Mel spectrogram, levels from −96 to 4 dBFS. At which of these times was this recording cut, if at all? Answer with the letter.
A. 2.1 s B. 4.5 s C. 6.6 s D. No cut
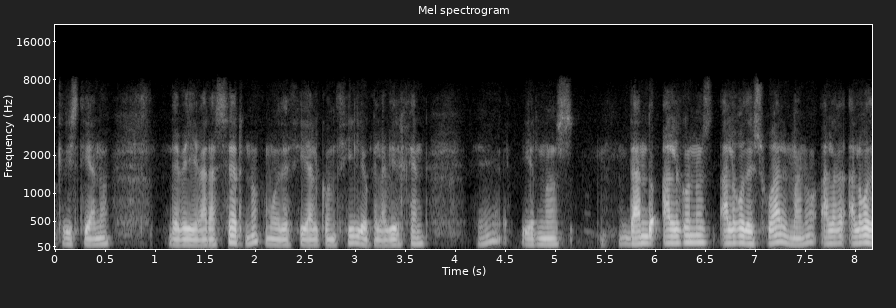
B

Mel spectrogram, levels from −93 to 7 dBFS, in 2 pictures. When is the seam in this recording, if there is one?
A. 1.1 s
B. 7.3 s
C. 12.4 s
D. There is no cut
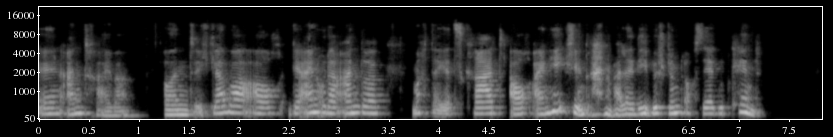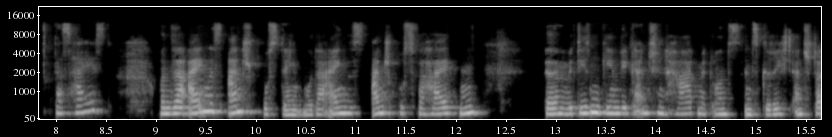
A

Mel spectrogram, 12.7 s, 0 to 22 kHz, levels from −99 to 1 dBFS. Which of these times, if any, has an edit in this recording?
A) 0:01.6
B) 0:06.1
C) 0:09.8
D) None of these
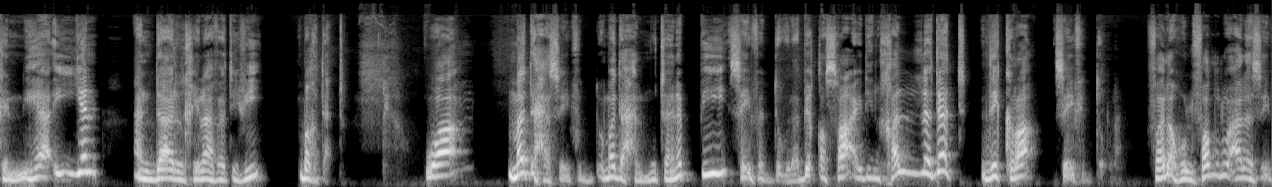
C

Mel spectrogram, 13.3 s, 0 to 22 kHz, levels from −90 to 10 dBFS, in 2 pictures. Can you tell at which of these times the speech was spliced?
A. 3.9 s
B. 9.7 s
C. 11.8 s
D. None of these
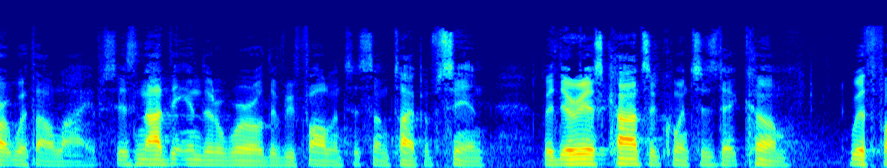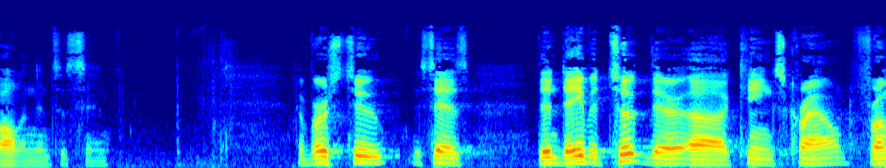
B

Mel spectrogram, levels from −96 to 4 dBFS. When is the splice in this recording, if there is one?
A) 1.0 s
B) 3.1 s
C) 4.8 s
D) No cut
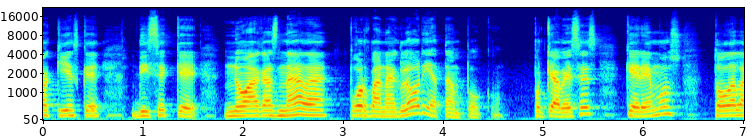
D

